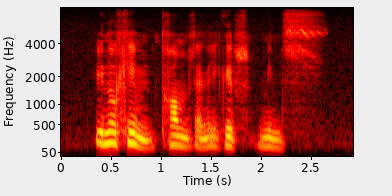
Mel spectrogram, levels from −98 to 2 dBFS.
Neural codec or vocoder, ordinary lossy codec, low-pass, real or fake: none; none; none; real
